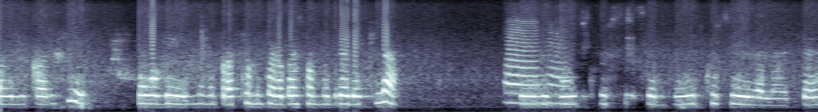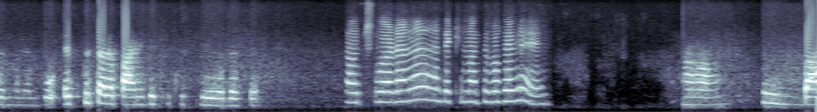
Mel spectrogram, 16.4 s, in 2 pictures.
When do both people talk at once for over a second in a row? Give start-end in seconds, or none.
none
